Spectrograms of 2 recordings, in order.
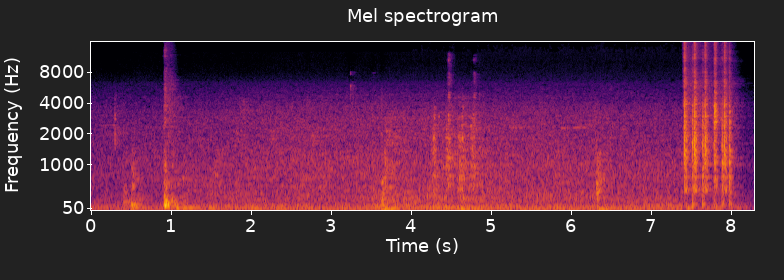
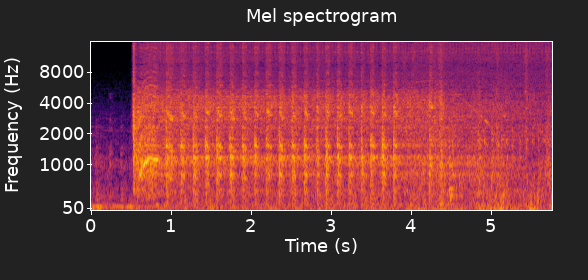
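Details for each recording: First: Volvo 244 redblock engine that won't turn over after sitting parked a while. Trying a newly bought jump starter pack, turning the key gives only a quick burst of about six rapid clicks and no cranking. The cause is a bad ground/earth connection. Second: Volvo 244 redblock, previously a no-crank after sitting parked. After electrical and earth checks (the car has had a new starter), the starter cranks in even pulses about three a second, then the engine catches and idles. Start called a success.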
